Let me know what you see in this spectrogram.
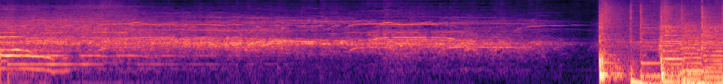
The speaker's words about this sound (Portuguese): Salva de palmas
